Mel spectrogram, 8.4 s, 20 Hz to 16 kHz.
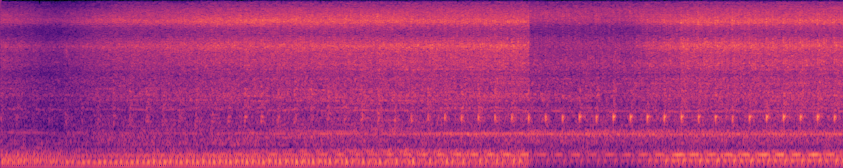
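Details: V8 engine with only 15,000 km on a new engine, idling: light regular tapping about three per second over a deep rumble; owner suspects piston slap.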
